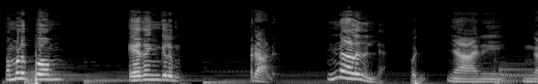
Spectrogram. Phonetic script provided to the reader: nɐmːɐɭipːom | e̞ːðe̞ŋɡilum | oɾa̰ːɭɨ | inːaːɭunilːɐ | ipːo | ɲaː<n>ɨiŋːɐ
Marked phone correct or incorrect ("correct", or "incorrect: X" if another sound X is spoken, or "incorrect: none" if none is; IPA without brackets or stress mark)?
correct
